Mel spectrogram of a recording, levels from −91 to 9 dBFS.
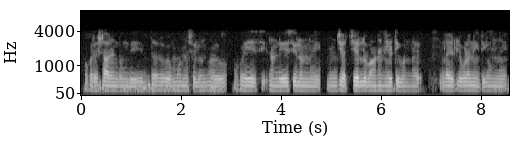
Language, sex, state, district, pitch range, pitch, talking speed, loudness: Telugu, male, Telangana, Nalgonda, 110-115 Hz, 115 Hz, 170 wpm, -21 LUFS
